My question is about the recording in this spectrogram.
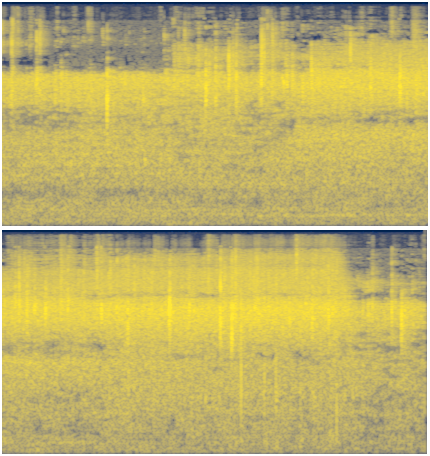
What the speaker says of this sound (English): Fucking nasty ass rain.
